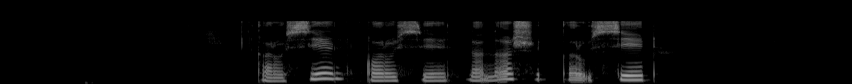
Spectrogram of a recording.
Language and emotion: Russian, sad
